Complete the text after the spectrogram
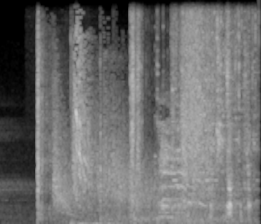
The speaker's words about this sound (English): I have to shoot her bike until it explodes. Come on, hit something.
